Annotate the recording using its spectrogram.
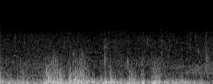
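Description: Wind buffeting a camera microphone on an open boat: a low, uneven rumble.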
